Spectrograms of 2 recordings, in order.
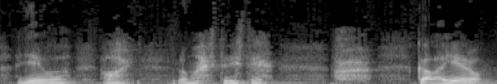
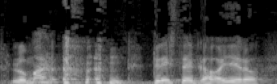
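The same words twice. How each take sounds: First: Breathless, gasping reading of lo más triste, caballero; panting. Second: Coughing through lo más triste, caballero, with a laugh. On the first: Teacher demoing a mood for students, breathless and panting. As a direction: say it as if you just arrived out of breath. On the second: Teacher demoing the verse for students, interrupted by coughs. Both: Shown as a demonstration.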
